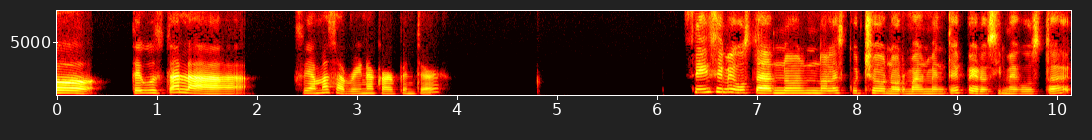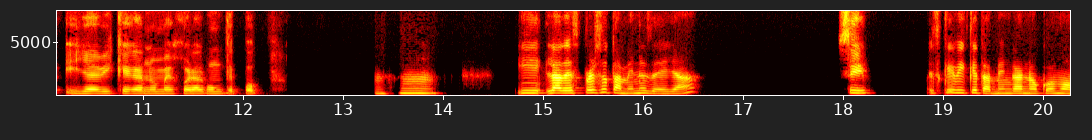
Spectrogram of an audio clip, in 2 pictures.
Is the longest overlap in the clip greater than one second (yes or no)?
no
